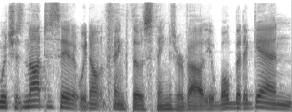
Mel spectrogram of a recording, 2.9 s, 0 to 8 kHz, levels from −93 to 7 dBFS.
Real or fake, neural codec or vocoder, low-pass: fake; codec, 16 kHz, 0.5 kbps, X-Codec, HuBERT features, trained on LibriSpeech; 7.2 kHz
